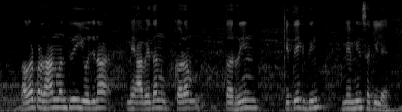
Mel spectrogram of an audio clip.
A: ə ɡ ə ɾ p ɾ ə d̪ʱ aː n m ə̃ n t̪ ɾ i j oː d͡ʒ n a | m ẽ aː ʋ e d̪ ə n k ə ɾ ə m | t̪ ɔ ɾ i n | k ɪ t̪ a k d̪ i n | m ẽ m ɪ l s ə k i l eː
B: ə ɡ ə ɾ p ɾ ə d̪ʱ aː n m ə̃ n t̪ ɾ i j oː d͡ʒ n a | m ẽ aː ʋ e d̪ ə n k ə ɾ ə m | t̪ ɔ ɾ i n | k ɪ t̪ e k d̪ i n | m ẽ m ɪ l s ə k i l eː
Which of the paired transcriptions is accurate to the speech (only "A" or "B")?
B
